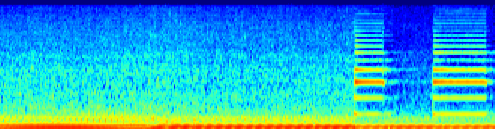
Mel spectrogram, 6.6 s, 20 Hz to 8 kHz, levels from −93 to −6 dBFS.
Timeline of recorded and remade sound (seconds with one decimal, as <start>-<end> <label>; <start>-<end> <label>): 0.0-6.6 recorded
